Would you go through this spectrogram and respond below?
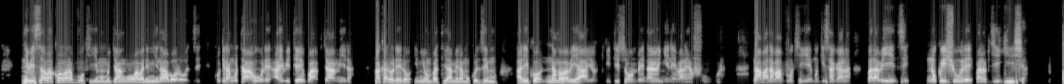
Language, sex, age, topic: Rundi, male, 36-49, agriculture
